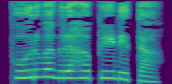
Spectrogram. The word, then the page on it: ಪೂರ್ವಗ್ರಹಪೀಡಿತ: pūrva graha pīḍita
